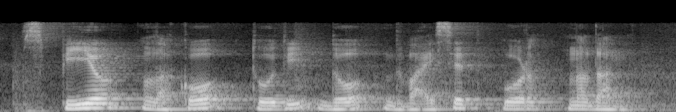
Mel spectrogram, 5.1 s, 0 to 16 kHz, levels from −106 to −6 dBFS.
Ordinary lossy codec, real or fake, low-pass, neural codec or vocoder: none; real; 7.2 kHz; none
